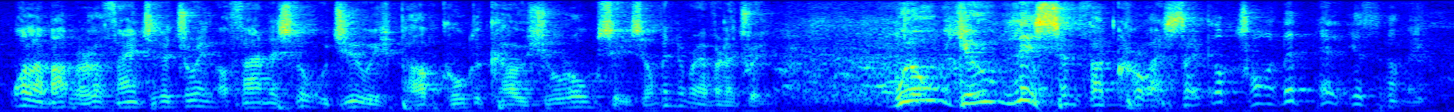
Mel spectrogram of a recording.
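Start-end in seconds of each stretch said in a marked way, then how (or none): 4.5-7.1 exasperated demand. Real, not acted. Comedian demands the audience listen.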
